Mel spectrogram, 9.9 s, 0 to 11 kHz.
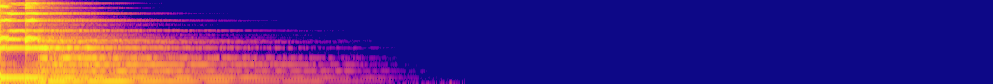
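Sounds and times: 
achievement reward sound: 0:00.0 - 0:02.2.

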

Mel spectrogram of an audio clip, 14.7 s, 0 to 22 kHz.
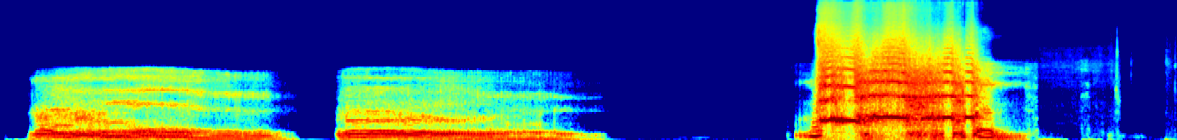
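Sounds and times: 
large dog mutating into monsters: 0:00.4 - 0:07.6, 0:10.0 - 0:13.0.

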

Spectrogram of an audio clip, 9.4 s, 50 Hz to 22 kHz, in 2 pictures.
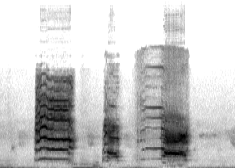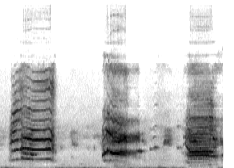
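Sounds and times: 
parrot: 0:00.7 - 0:03.9, 0:04.9 - 0:09.2.

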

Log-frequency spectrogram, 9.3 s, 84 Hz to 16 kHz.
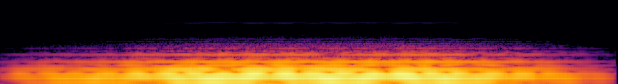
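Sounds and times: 
low synthesizer drone: 0:00.0 - 0:09.0.

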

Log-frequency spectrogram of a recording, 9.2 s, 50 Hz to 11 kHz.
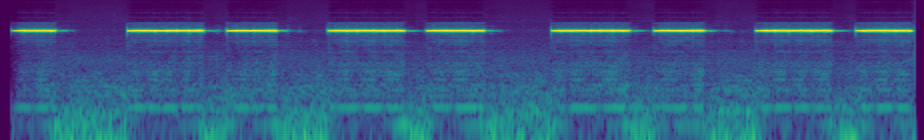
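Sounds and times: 
alarm: 0:00.1 - 0:09.2.

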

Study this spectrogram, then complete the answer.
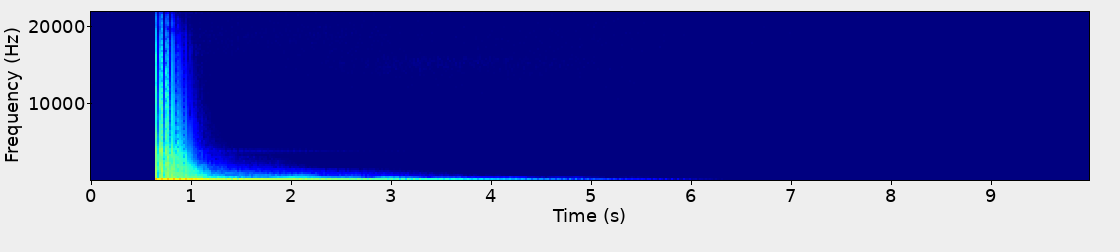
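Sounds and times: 
synthwave outrun bass pluck: 0:00.6 - 0:05.2.

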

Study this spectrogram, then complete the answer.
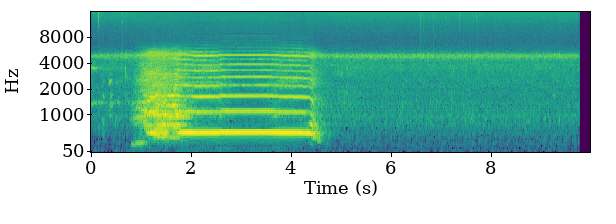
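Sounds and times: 
animal call: 0:00.8 - 0:04.8
buffalo groaning: 0:00.8 - 0:04.8.

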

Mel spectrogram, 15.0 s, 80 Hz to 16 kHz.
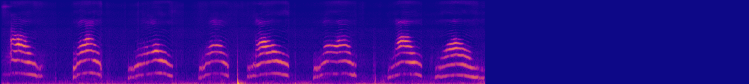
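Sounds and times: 
cat being taken along: 0:00.1 - 0:07.2, 0:07.8 - 0:09.7.

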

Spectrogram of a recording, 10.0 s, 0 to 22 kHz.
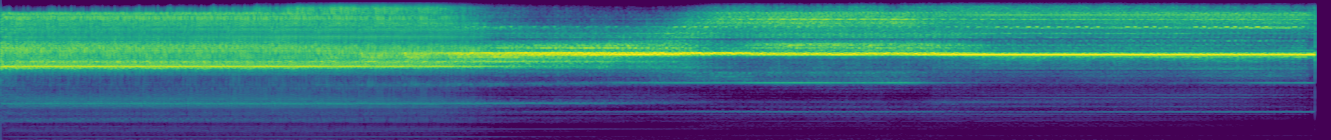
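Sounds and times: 
electricity buzz: 0:00.0 - 0:07.1.

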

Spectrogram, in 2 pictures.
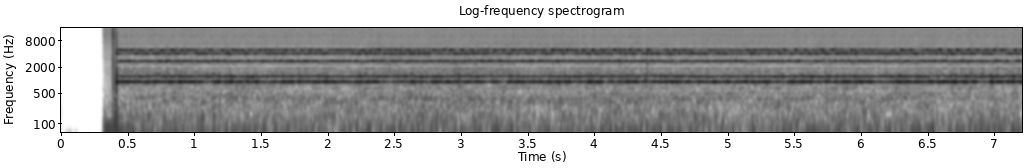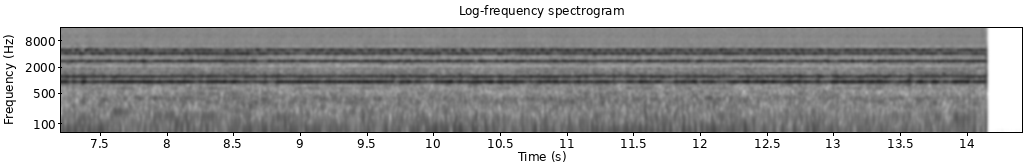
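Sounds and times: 
vintage landline phone: 0:00.4 - 0:14.2.

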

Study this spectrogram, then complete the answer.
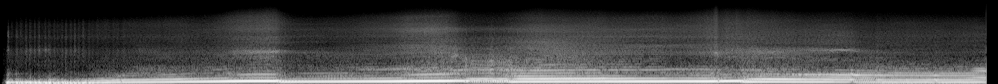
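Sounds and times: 
sports car revving engine: 0:00.0 - 0:09.9.

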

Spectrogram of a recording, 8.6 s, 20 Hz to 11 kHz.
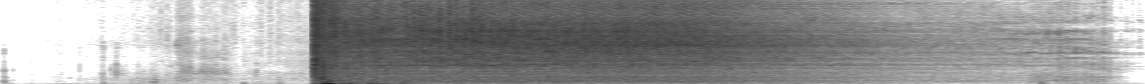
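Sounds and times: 
vehicle tires deflating: 0:02.4 - 0:08.2.

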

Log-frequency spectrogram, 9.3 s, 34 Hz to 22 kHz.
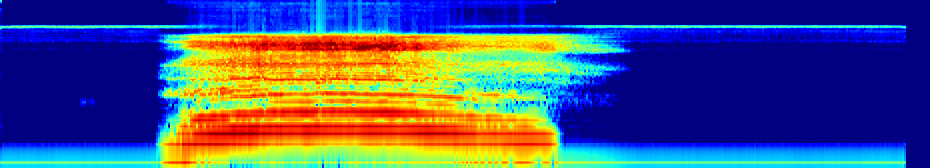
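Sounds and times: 
tiger roaring: 0:01.6 - 0:05.9.

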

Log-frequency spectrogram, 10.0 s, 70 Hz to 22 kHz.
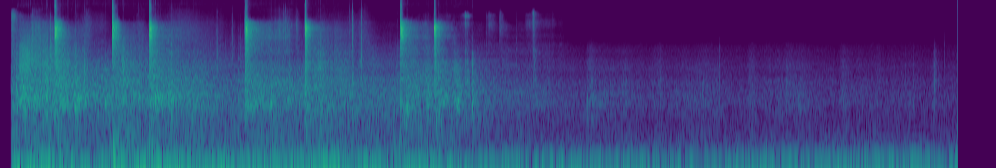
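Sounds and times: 
epic battle ambience: 0:00.1 - 0:09.6
swords clashing in epic battle: 0:00.2 - 0:05.2.

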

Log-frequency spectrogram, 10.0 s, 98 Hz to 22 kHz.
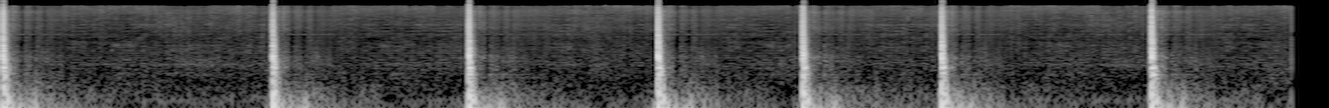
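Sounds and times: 
single ball kick: 0:02.0 - 0:02.5, 0:03.5 - 0:03.9, 0:04.9 - 0:05.3, 0:06.0 - 0:06.4, 0:07.0 - 0:07.5, 0:08.6 - 0:09.1.

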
